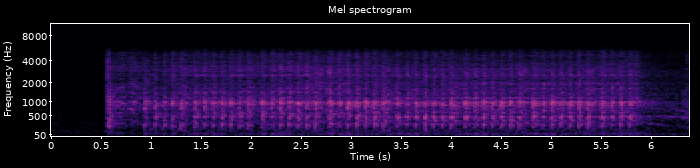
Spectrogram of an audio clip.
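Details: Chevy 5.3 V8 cranking during an amp-probe relative compression test with the number 3 spark plug removed: steady starter cranking about two beats a second, slightly uneven rhythm as one cylinder eases off; low compression on one cylinder.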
